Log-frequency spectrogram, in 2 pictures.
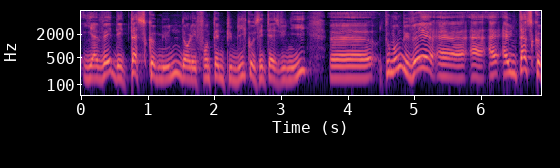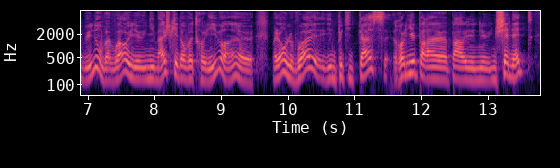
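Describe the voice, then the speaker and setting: A man's voice: a little high, mellow. A man hosting a studio talk show, asking guests questions with chatty asides and small laughs. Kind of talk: studio interview.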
